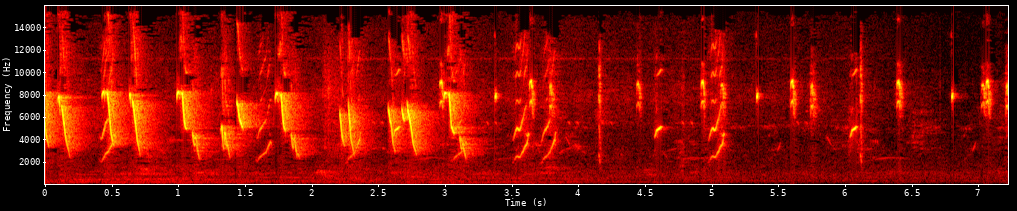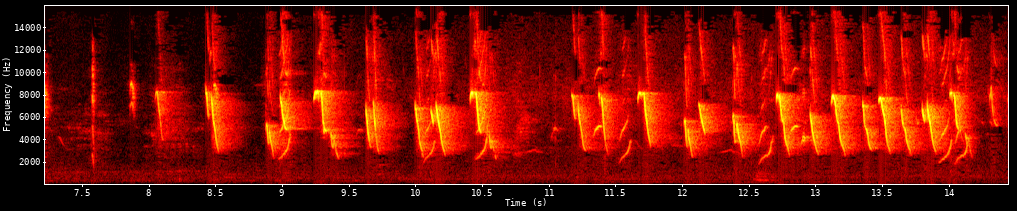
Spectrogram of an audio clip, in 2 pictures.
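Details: Saffron finch song played to stimulate pet birds: long rapid series of piercing high chirps, easing into softer, thinner notes in the middle before building back to dense, loud chirping.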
